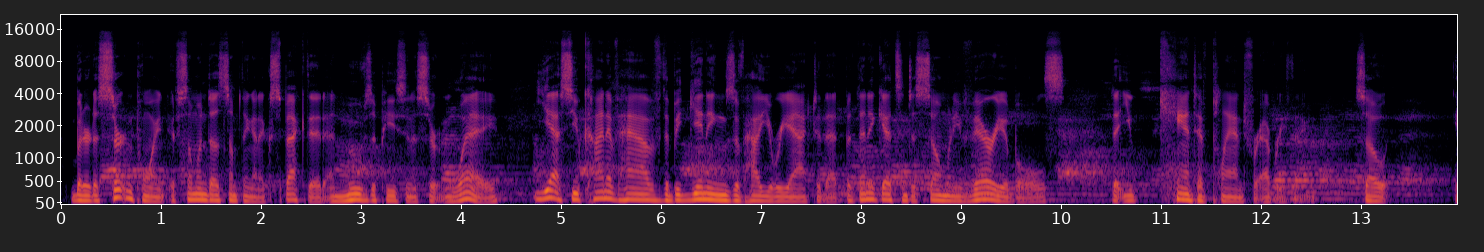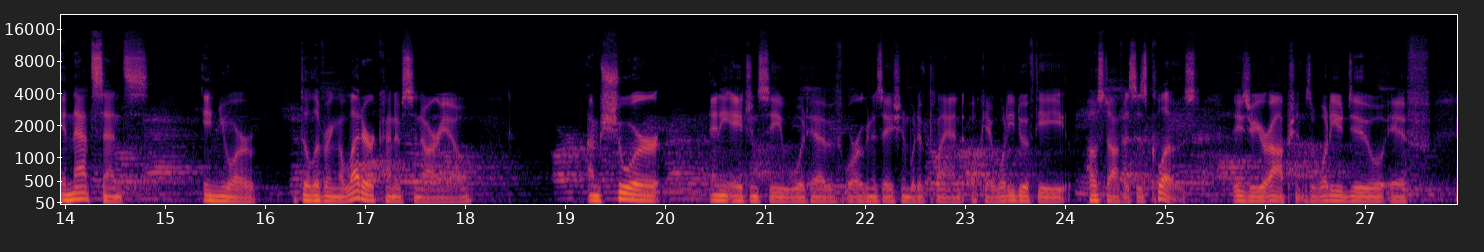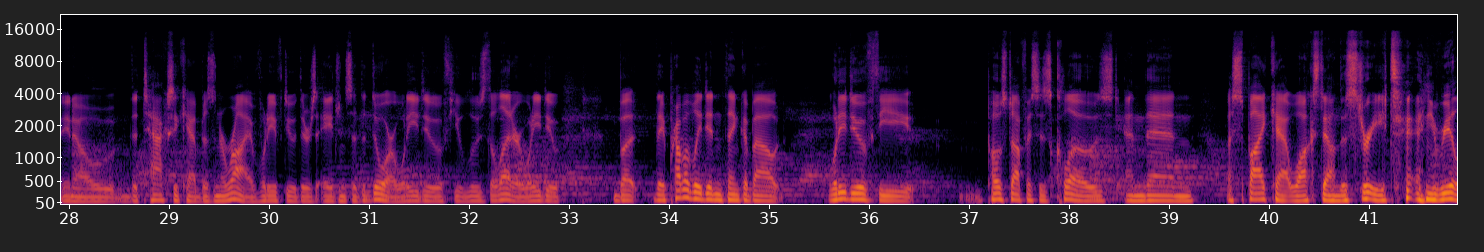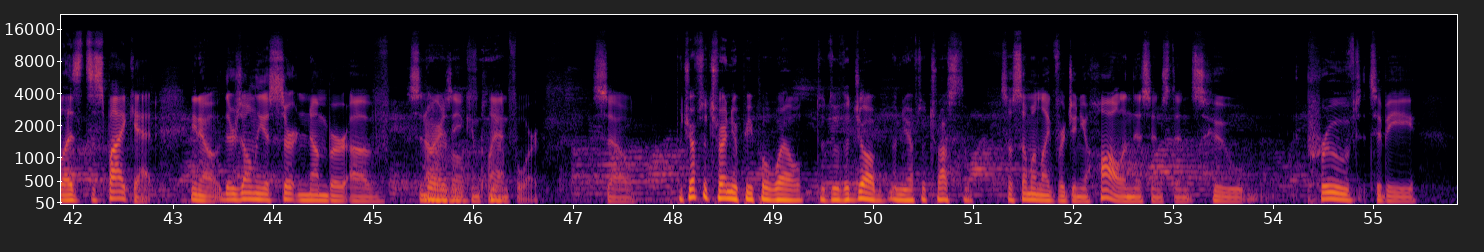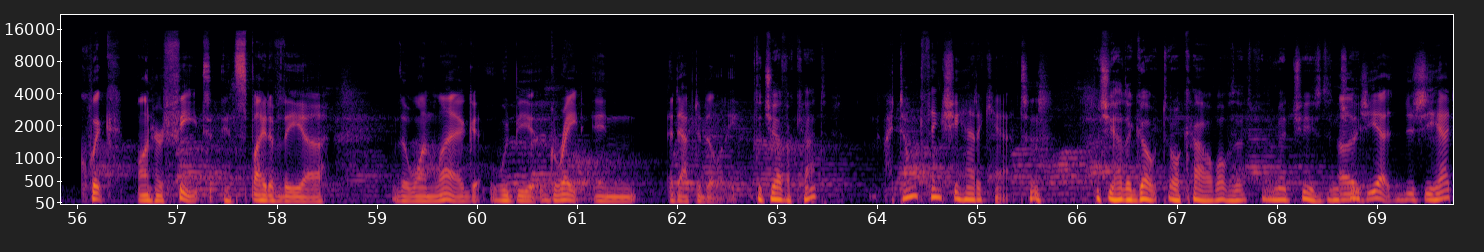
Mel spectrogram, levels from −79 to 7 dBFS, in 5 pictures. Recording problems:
voice in the background; noticeable; throughout; 15 dB below the speech

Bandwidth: 15.5 kHz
